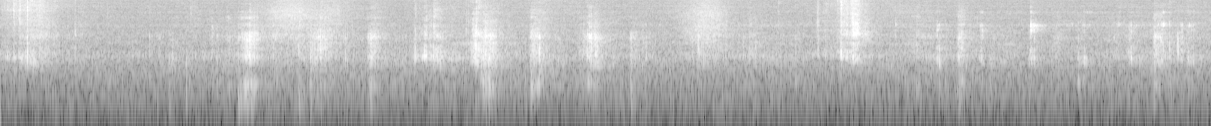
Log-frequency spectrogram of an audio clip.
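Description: A person biting into and chewing a freshly baked chocolate chip cookie topped with a pumpkin sugar cookie: faint, irregular crunches and mouth sounds.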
